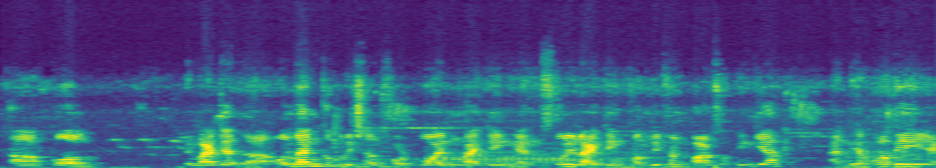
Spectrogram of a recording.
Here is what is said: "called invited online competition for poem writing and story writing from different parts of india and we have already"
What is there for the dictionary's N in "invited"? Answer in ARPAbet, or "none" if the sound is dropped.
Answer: none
